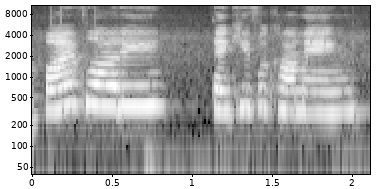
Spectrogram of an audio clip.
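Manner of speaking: high, lilting goodbye to a guest; high-pitched farewell. Real, not acted. Calling goodbye to departing viewer.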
